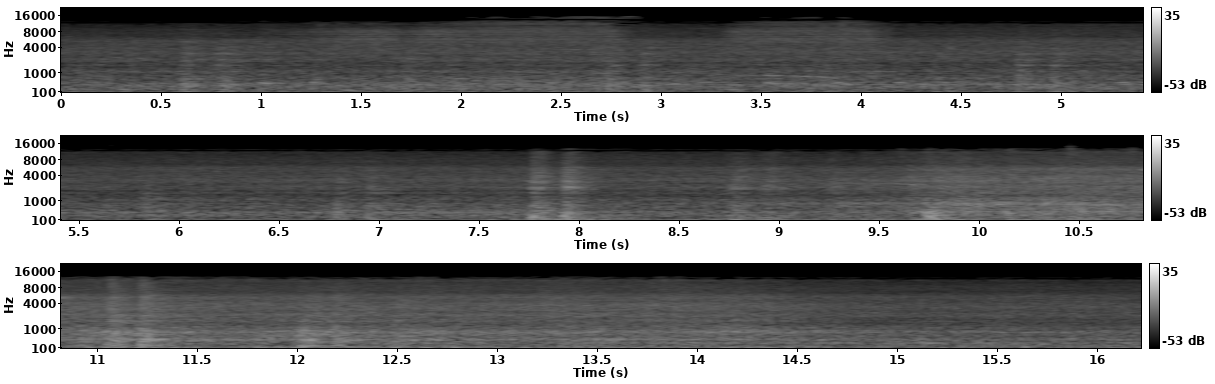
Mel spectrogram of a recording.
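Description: Hankyu electric train running between stations, heard from inside the car: a steady rumble of wheels on rail, with a few sharp wheel clacks over rail joints in the second half.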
